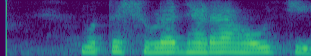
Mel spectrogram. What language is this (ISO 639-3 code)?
ori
